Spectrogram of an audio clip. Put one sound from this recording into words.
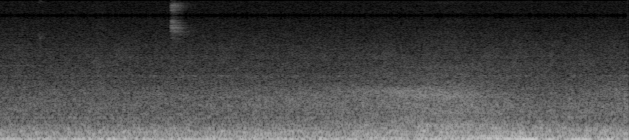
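A steam locomotive chuffs slowly in the distance.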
